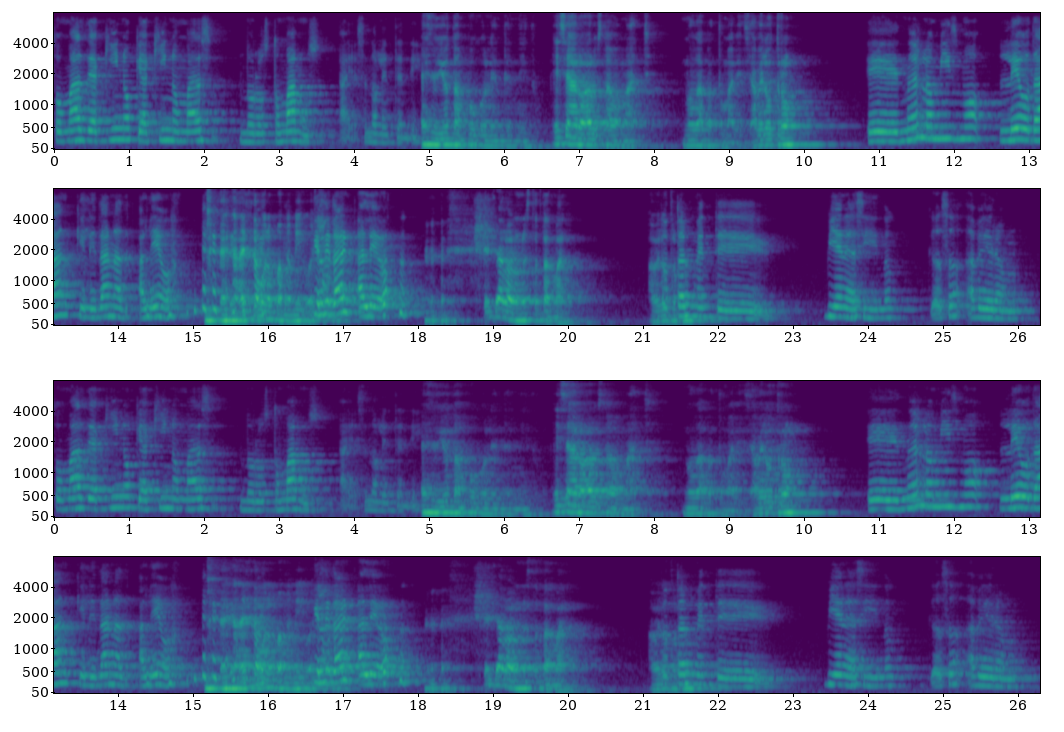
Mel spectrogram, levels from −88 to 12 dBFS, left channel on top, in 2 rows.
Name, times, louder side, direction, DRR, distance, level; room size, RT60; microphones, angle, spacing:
voice 1, 0.0-2.1 2.5-3.5 3.8-4.9 10.9-12.3 12.6-14.8 15.4-15.6 15.9-16.0 16.6-17.9 18.8-19.0 21.3-22.7 23.4-24.4 24.8-26.0, left 3 dB, 25° left, 8 dB, 0.4 m, -33 dB
voice 2, 4.9-8.0 8.4-10.0 15.2-16.9 18.1-20.1 21.1-21.7, left 2 dB, 70° left, 7 dB, 0.8 m, -32 dB
14.0 x 6.8 x 2.3 m, 1.4 s
head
